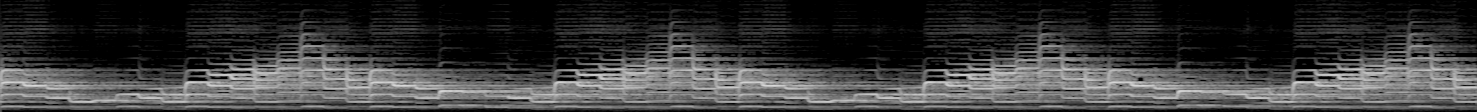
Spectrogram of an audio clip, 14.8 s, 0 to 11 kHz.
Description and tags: A Random Loop #1
A random loop made in FL Studio.
2023.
